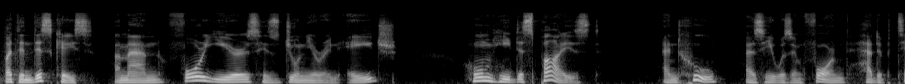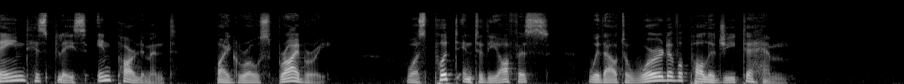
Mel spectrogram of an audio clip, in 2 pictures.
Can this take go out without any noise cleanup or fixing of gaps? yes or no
yes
